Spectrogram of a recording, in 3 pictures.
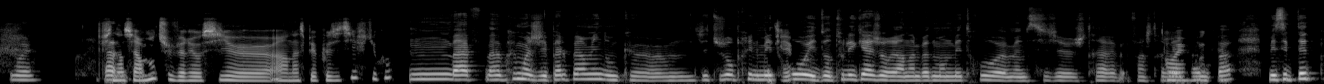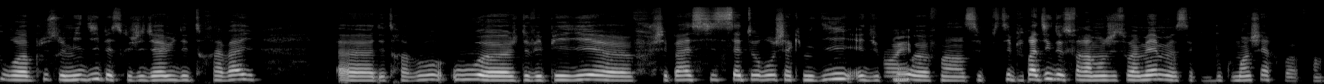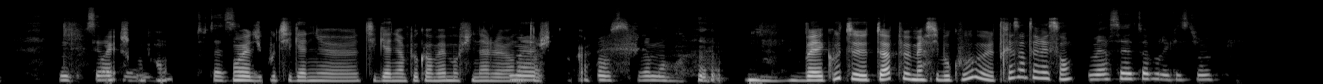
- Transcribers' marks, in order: tapping; sigh; chuckle
- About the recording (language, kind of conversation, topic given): French, podcast, Que penses-tu, honnêtement, du télétravail à temps plein ?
